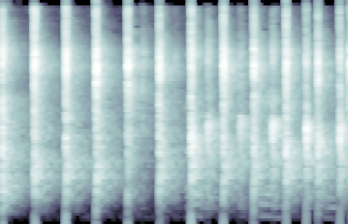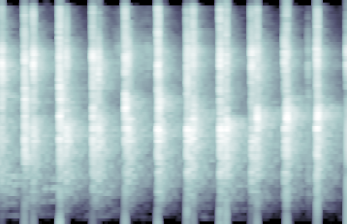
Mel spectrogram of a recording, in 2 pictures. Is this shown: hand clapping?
yes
